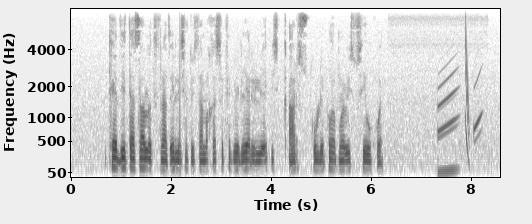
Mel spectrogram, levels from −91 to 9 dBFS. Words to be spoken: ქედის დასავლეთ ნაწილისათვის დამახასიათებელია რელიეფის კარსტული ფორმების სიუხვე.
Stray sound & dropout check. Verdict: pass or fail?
fail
